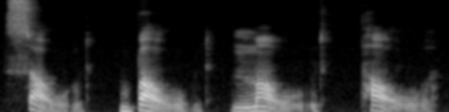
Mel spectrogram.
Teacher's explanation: when we have the combination o plus a dark L even in British we go American because otherwise this combination would be extremely demanding on our mouth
